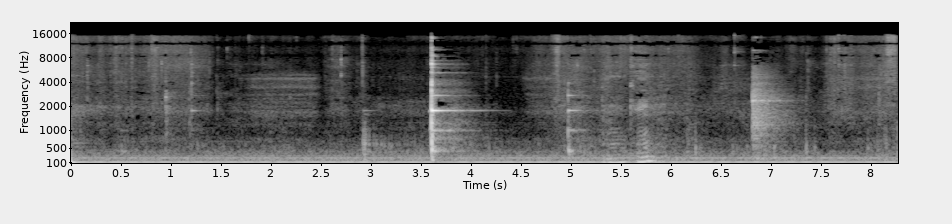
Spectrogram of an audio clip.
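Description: Balloon whisk stirring a flour-and-spice dry mix in a glass bowl, with a sharp ringing clink about three and a half seconds in as the whisk strikes the glass, and a fainter clink over a second later. A steady low hum runs underneath.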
